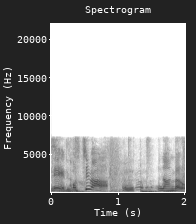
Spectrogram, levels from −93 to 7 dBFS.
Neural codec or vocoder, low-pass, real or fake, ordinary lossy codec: codec, 16 kHz, 2 kbps, X-Codec, HuBERT features, trained on general audio; 7.2 kHz; fake; MP3, 64 kbps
